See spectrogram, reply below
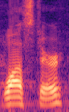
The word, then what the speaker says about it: Worcester: I was out there, was it last Wednesday, for the matchup against the College of Worcester, which I learned that's how you say it when I got there. I've been calling it Worcester all week.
